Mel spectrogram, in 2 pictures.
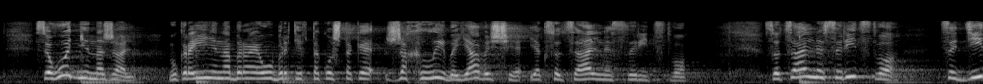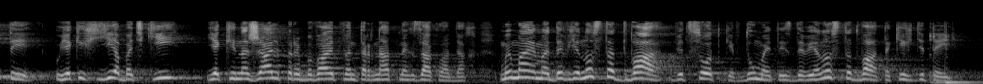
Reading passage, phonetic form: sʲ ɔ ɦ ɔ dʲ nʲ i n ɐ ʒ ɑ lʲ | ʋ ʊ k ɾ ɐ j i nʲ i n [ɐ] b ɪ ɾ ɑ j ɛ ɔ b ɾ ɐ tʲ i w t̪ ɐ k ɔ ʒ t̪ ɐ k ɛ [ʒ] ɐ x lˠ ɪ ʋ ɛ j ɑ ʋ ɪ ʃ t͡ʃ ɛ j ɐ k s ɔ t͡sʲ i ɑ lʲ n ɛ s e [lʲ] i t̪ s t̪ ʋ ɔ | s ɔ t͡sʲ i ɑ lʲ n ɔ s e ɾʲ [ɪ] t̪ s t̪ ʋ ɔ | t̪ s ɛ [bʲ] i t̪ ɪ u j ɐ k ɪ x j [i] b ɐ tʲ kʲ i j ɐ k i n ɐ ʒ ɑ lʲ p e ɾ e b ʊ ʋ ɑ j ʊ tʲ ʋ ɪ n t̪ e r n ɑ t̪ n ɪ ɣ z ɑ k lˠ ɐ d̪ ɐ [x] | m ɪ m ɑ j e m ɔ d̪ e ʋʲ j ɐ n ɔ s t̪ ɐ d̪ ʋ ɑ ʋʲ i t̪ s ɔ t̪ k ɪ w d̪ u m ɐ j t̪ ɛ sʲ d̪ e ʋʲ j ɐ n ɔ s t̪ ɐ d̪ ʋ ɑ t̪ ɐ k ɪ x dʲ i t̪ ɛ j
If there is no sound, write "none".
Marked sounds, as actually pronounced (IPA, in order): ɐ, ʒ, ɾʲ, i, dʲ, ɛ, x

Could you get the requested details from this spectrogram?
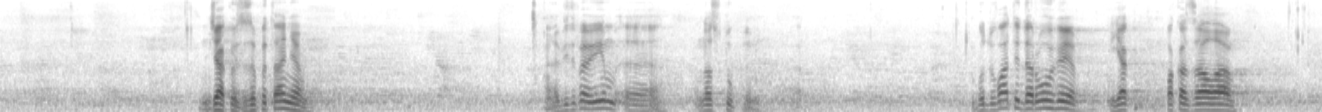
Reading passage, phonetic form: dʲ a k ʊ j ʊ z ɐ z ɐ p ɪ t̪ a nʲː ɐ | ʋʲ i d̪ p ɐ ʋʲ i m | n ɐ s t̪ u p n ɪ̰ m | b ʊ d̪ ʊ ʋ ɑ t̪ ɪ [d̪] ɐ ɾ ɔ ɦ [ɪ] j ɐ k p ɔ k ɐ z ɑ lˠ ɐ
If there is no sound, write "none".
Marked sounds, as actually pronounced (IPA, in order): d̪, ɪ

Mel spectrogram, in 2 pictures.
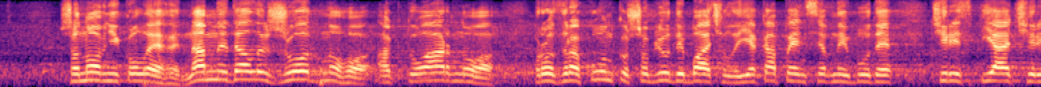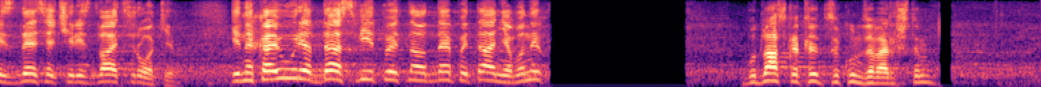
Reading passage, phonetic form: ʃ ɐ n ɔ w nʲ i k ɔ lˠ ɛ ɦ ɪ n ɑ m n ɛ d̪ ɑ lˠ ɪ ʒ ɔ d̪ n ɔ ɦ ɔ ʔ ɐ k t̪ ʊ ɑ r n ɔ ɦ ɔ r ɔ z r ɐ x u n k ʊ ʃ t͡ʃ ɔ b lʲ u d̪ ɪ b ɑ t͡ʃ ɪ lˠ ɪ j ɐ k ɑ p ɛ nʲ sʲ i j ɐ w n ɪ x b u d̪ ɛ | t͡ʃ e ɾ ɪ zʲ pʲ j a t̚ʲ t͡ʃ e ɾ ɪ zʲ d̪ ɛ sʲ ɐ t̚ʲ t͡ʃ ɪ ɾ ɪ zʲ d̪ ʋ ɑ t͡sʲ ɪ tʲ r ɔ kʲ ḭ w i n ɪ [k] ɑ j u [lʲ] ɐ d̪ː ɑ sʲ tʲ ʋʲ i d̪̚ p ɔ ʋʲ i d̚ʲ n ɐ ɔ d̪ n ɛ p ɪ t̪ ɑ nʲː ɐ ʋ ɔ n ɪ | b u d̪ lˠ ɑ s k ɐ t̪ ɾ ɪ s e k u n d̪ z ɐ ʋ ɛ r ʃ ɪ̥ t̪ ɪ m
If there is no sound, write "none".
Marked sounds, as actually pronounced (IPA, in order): x, ɾʲ

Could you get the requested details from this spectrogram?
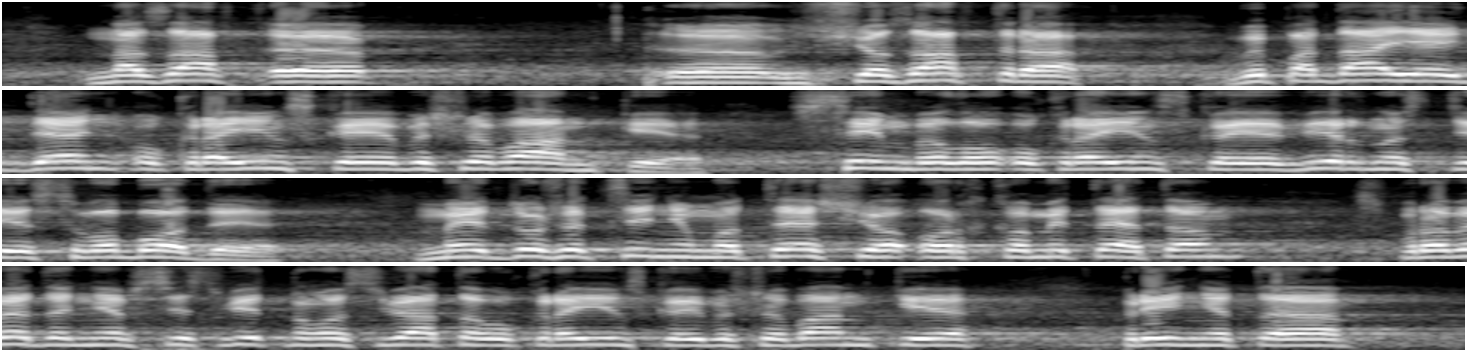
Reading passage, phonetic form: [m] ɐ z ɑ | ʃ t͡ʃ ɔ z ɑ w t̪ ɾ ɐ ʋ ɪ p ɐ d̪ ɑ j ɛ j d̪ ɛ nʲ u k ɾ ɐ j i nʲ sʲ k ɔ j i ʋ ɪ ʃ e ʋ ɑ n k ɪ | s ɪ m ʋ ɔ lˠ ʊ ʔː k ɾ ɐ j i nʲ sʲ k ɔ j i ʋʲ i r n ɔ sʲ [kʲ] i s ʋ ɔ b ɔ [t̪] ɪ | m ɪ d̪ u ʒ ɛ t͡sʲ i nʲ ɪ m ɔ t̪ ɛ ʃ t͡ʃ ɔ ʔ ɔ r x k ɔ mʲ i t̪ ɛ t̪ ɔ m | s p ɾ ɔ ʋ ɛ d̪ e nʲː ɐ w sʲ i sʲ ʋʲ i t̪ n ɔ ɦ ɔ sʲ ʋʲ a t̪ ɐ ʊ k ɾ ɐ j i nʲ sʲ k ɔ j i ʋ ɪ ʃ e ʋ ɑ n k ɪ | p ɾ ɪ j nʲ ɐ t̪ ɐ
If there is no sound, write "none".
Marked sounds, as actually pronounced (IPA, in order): n, tʲ, d̪

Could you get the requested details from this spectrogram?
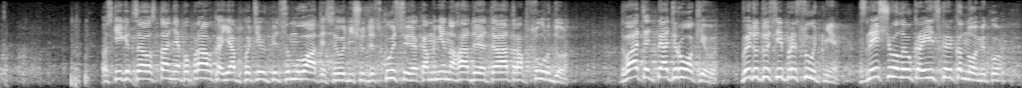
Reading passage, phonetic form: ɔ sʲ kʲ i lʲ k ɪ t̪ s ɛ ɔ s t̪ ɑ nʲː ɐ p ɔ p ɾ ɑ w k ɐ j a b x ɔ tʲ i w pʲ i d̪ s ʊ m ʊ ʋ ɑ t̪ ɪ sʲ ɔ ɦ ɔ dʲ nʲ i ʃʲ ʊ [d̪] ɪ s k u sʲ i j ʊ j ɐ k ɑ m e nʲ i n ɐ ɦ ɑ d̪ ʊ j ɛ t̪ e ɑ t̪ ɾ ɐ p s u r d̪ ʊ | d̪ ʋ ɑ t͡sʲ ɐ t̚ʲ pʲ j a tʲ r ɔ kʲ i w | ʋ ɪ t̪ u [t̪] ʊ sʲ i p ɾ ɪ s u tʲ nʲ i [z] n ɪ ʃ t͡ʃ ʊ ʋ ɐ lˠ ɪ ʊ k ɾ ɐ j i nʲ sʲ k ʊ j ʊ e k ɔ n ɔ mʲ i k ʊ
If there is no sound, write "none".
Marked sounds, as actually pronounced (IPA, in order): d̪, t̪, z

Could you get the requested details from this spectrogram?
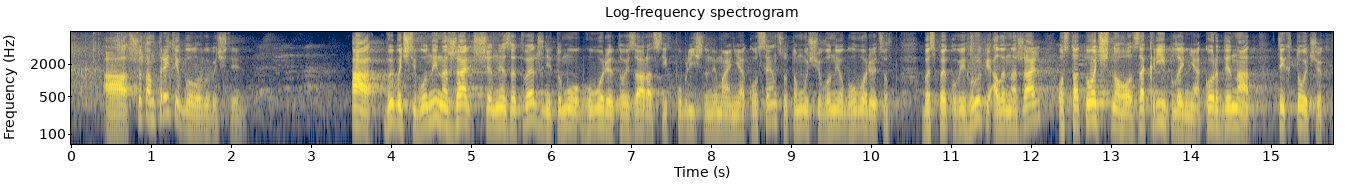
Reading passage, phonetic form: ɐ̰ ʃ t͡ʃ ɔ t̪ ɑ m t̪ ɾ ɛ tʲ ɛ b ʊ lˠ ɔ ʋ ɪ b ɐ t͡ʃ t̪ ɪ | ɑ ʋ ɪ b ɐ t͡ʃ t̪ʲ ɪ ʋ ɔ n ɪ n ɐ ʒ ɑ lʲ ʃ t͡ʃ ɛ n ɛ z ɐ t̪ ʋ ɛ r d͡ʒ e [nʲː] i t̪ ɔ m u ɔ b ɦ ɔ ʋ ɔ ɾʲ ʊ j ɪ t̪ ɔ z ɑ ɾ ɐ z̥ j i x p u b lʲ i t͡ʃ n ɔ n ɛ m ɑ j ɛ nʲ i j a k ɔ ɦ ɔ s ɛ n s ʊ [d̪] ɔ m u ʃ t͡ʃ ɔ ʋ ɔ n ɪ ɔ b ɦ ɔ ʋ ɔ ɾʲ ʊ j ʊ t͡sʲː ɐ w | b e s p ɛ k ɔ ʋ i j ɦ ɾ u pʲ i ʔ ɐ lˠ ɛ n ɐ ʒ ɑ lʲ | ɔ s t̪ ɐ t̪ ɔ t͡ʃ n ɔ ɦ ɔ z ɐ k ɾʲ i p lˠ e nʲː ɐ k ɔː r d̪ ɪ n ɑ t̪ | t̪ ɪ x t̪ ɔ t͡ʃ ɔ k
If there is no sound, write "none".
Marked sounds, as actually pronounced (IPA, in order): nʲ, t̪

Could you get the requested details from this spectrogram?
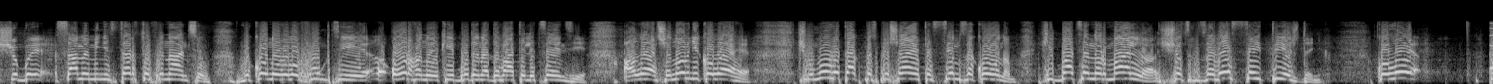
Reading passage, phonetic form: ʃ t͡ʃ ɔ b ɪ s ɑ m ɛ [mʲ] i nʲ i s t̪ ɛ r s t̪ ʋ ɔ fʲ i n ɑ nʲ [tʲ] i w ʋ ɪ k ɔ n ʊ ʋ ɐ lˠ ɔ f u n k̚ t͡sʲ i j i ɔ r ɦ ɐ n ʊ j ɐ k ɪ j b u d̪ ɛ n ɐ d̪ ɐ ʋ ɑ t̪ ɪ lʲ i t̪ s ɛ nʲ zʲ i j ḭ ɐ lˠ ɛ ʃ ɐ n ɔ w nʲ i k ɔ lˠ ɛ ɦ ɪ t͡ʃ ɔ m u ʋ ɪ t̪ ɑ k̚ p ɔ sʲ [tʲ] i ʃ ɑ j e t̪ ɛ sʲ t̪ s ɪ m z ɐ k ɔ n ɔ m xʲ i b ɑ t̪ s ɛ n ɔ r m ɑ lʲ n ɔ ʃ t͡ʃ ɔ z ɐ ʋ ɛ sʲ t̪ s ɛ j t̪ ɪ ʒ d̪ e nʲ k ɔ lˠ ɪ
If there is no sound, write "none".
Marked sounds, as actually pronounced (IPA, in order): mʲ, sʲ, pʲ

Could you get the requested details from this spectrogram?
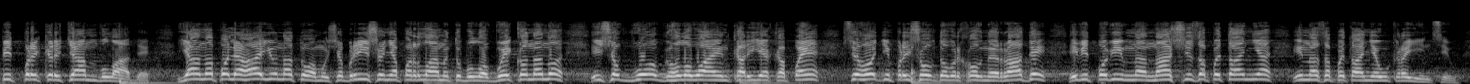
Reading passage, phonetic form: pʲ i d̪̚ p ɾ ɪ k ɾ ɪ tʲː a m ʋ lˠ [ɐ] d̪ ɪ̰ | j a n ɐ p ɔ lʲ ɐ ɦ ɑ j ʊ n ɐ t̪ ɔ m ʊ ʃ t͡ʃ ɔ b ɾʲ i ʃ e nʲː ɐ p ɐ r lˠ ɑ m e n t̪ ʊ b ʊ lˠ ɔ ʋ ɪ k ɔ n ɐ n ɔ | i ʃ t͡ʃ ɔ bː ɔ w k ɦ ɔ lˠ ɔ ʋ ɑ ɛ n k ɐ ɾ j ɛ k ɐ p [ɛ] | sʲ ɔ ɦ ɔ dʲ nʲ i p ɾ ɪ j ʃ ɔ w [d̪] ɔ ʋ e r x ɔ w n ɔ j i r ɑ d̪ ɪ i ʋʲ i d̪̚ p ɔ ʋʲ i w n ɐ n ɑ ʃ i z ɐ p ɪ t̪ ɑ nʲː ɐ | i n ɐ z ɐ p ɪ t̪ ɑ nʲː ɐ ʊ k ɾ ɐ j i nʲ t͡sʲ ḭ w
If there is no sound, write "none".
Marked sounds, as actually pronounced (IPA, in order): ɑ, ɛ, d̪

